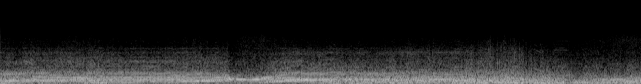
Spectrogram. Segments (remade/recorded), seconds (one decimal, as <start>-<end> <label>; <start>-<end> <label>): 0.0-0.8 recorded; 0.8-2.0 remade; 2.0-3.0 recorded; 3.0-3.5 remade; 3.5-6.4 recorded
